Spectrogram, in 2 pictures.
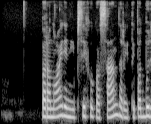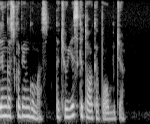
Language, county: Lithuanian, Klaipėda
